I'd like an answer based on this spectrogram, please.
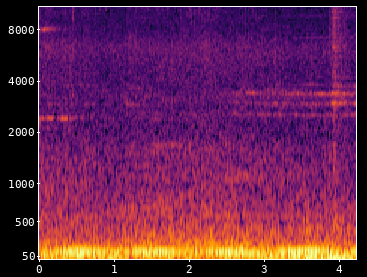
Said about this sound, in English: Around us, the motorcycles, mopeds and even more motorcycles swarm, loaded with extended families and curious cargoes, moving with the logic of a running river, exploiting any weakness in the terrain to forge a new stream.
